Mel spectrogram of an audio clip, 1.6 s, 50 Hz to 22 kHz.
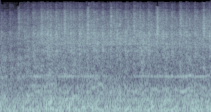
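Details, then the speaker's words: Neglected 6.0L LQ4 V8 in van just after start-up: heavy rapid knocking keeping pace with idle, engine very noisy, resting oil pressure possibly about 20 PSI and tapering into the red; engine knock with low oil pressure. "It's noisy as well. The engine is making a whole lot of noise."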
